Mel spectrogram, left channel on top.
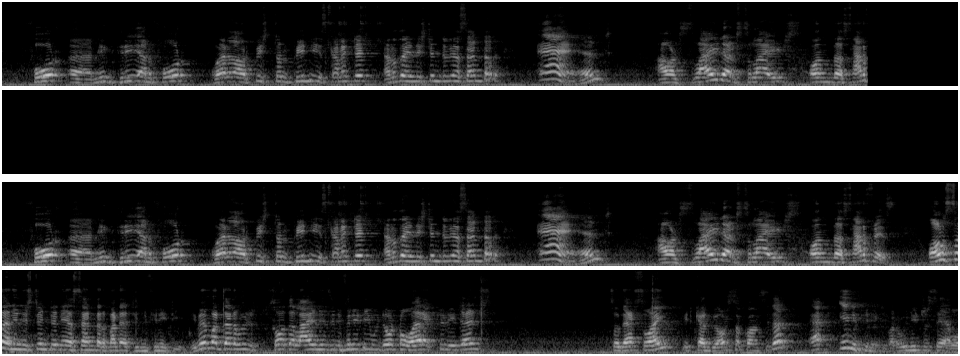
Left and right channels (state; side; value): drops out; left; at 8.7 s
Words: 3 and 4, where our piston pin is connected, another instantaneous center, and our slider slides on the surface, also an instantaneous center, but at infinity. Remember that we saw the line is infinity, we don't know where actually it ends. So that's why it can be also considered at infinity, but we need to say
